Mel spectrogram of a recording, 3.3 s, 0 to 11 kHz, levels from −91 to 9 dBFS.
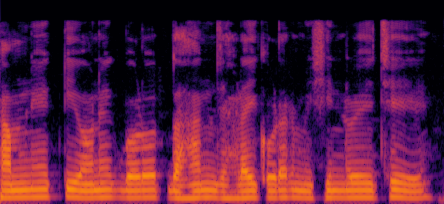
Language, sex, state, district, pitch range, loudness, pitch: Bengali, male, West Bengal, Alipurduar, 110-115 Hz, -20 LUFS, 115 Hz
